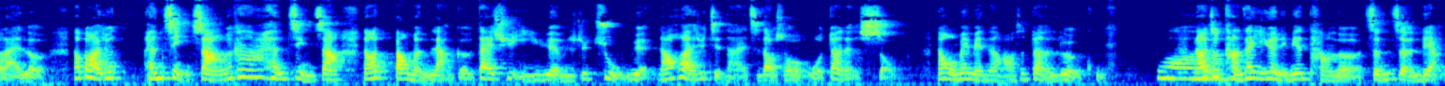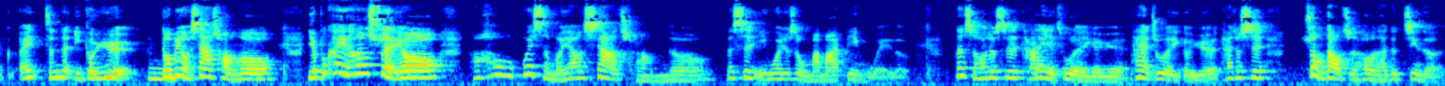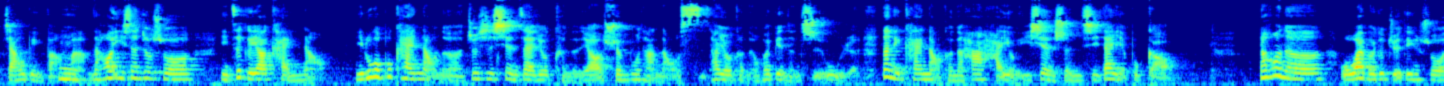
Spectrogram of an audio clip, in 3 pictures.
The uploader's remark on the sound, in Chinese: 本集不是在錄音室錄製，有點空間感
